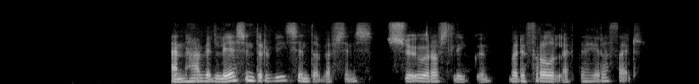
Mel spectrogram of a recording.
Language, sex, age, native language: Icelandic, male, 20-29, Icelandic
